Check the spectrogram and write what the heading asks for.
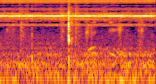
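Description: Crickets chirping steadily in a high, even tone, with a single sharp knock about a second in.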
